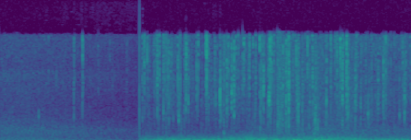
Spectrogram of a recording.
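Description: Footsteps thud on a wooden floor.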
